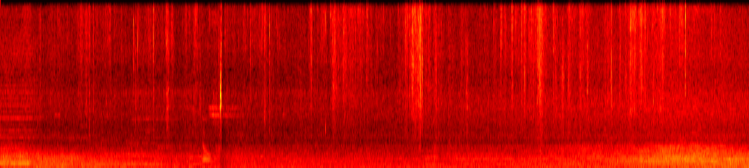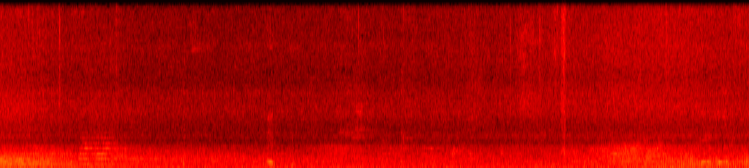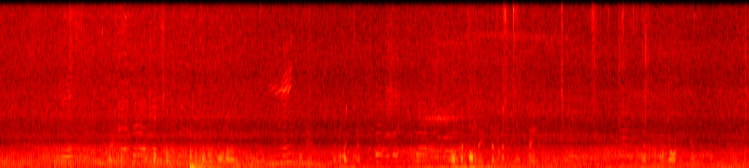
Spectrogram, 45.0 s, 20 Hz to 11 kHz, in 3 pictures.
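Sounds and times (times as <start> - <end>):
indistinct voices: 0.0 - 1.4
passing motor traffic: 0.0 - 44.9.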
